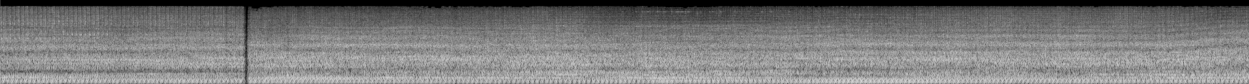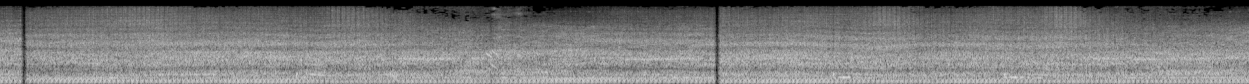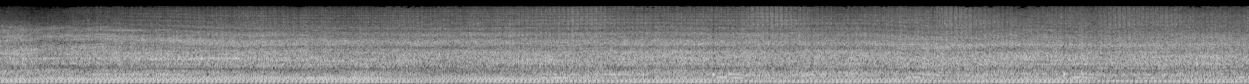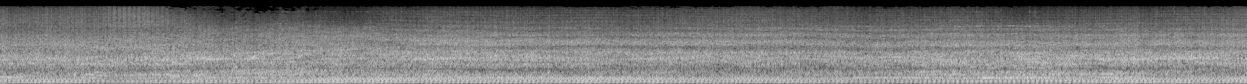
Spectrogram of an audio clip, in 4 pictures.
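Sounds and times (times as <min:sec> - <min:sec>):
riding lawn mower engine running: 0:00.0 - 0:49.9.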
